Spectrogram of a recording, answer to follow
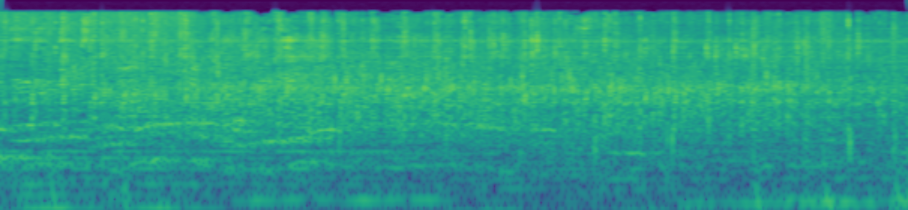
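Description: A large audience applauding in a hall, with music playing underneath.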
